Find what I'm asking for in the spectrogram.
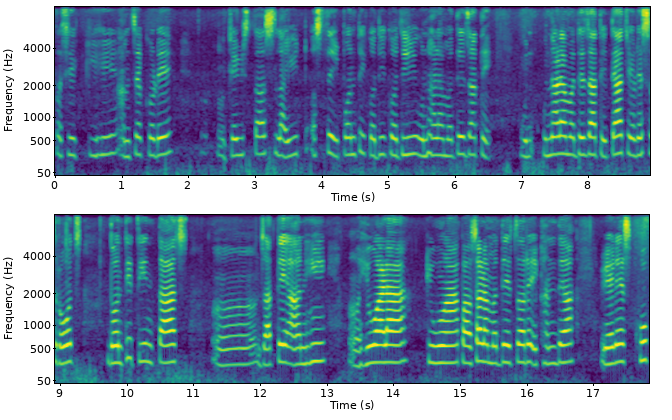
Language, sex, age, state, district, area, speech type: Marathi, female, 30-45, Maharashtra, Amravati, urban, spontaneous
